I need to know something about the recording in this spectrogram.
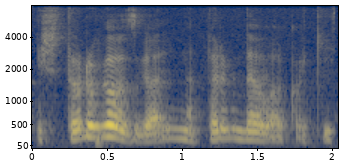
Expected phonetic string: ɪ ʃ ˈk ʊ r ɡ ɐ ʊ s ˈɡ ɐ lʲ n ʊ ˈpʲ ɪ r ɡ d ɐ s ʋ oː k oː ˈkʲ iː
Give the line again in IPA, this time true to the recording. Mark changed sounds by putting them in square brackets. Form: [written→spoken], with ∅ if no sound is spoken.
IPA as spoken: ɪ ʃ [ˈk→ˈt] ʊ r ɡ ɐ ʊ s ˈɡ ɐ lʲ n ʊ ˈpʲ ɪ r ɡ d ɐ [s→∅] ʋ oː k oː ˈkʲ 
